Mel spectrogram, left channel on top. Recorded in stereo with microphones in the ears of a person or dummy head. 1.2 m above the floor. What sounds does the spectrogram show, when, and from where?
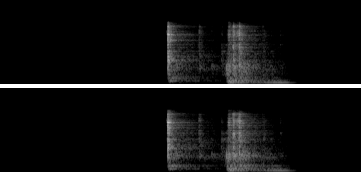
1.7 s a door slam: 10° right (ahead or behind), 2.5 m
